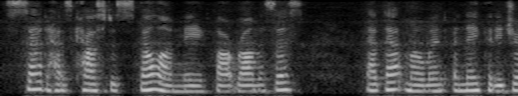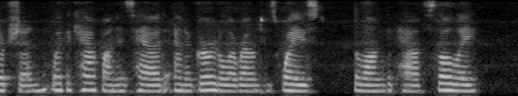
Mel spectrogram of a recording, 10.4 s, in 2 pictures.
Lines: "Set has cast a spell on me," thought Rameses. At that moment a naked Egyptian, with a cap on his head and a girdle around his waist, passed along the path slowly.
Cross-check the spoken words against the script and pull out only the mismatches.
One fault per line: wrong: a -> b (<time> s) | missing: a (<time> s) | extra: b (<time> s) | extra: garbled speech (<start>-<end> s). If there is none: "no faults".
missing: passed (8.4 s)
